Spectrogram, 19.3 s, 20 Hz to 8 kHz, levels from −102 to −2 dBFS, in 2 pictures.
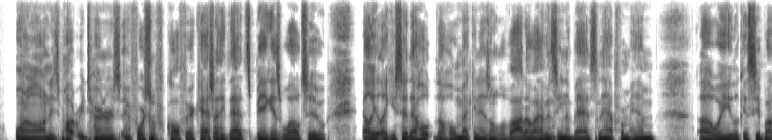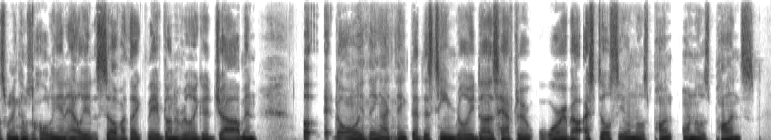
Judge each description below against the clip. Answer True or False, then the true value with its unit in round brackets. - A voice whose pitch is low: True (95 Hz)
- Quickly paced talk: True (250 wpm)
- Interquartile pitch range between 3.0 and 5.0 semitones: False (2.5 semitones)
